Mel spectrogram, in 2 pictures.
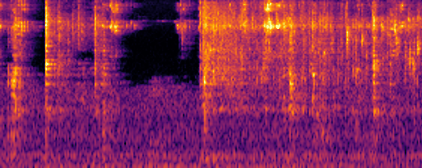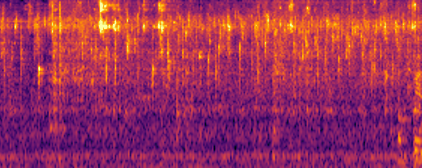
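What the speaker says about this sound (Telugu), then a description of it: "ఒక పెద్ద ఉల్లిపాయ వేసుకొని ఫ్రై చేసుకోవాలండి." A large onion fries in a pan for Hyderabadi mutton marag, giving a steady, fairly quiet hiss of sizzling oil that continues unbroken with no voices.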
